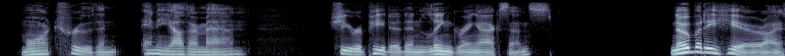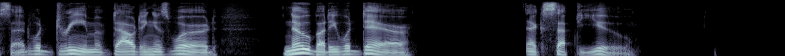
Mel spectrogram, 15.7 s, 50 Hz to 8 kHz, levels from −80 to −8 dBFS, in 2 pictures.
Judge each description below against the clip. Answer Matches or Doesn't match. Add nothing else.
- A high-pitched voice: Doesn't match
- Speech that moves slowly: Matches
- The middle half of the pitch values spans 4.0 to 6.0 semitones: Matches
